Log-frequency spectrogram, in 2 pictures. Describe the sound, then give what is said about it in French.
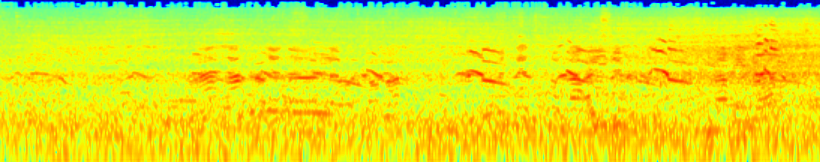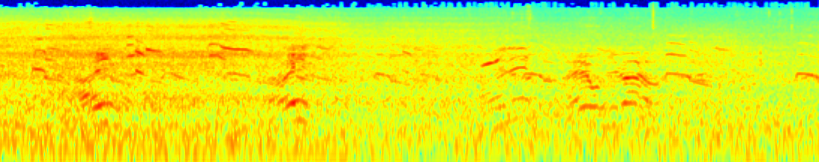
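Many gulls call over one another in a steady chorus of short squawks and cries during a capture of the gulls, set against a constant rush of surf and wind by the shore. “Pour la capture des goélands.”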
